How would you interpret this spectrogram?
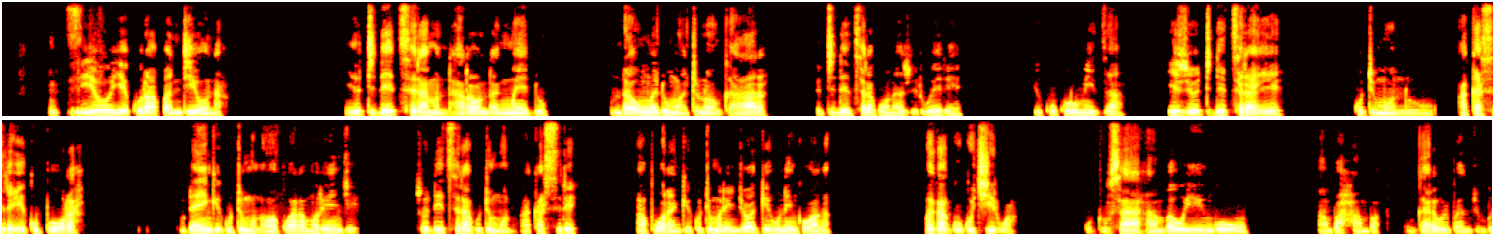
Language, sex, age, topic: Ndau, male, 18-24, health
